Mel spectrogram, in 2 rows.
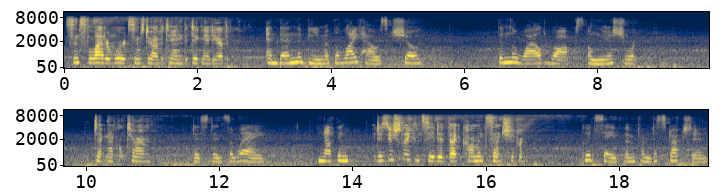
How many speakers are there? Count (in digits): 2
